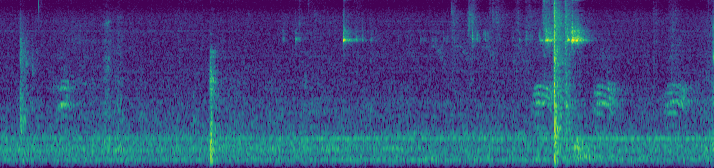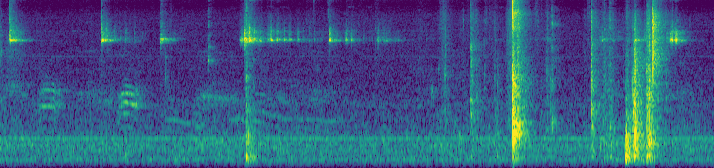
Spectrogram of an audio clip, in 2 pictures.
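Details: Young Tonkinese tomcat, ten months old, showing a four-year-old German Shepherd who is boss: clipped, chirping meows repeated in bursts, mixed with sharp knocks and thumps, over a low household hum.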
